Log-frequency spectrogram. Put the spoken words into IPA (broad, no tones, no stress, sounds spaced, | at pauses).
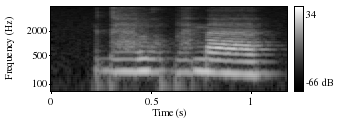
ɡ æ̤ v ɑ̤ b æ̤ m æ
